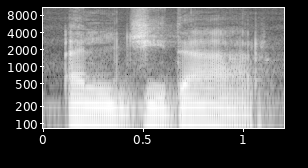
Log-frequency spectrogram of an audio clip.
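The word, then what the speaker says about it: الجدار: For example, al-jidar. So the jim is a moon letter, and that's why we pronounce the alif lam, al-jidar, the wall.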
